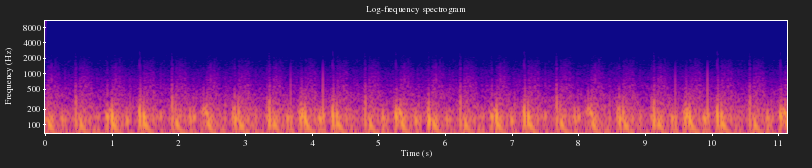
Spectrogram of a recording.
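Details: Womb-sound sleep aid for babies with white noise: steady rapid muffled heartbeat thumps at about 125 a minute under soft whooshing flow noise, as heard from inside the womb.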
